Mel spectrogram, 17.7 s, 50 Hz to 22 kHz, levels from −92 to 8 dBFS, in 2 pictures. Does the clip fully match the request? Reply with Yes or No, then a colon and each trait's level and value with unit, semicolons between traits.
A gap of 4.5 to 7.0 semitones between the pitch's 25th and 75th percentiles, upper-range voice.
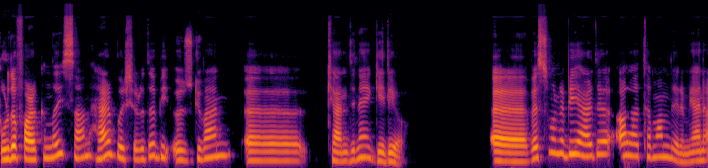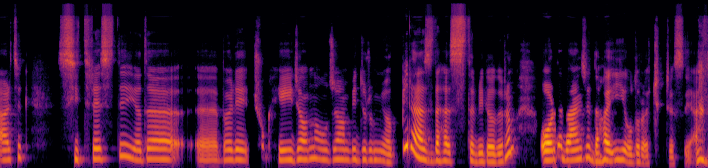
Yes: average, 5.1 semitones; high, 200 Hz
